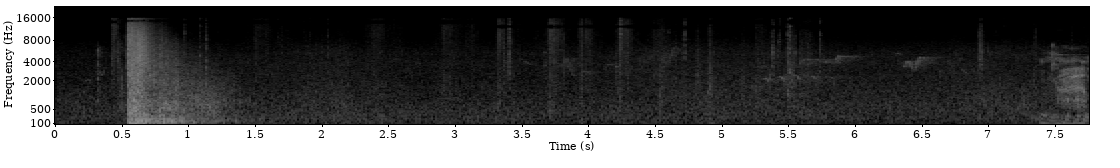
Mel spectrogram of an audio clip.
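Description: A single loud gunshot from the pirate-era game Assassin's Creed 4 Black Flag cracks out near the start, then fades into a quiet ambient backdrop with faint game sounds.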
